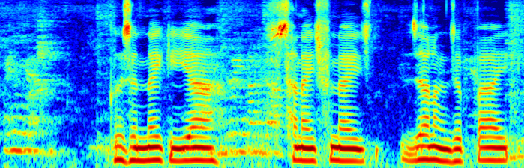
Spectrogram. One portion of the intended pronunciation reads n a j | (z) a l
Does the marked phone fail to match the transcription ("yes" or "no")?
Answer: no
